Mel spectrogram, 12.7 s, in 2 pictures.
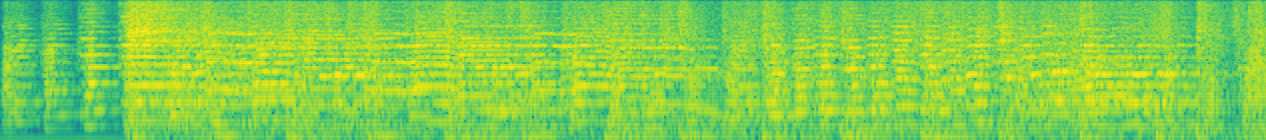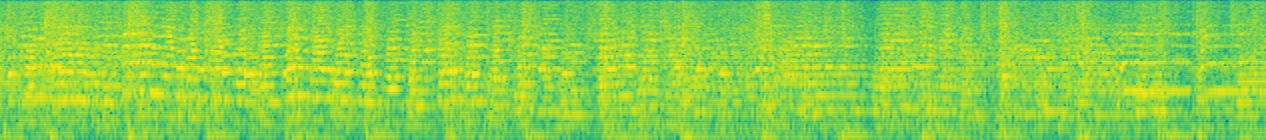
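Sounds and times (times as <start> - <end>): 
bulgar dance music: 0.4 - 12.6.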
